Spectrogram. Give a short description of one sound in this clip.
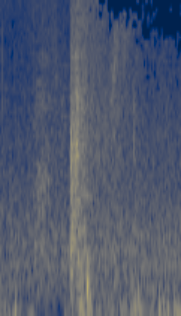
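A snowboarder crashes down into snow with a thud.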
